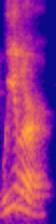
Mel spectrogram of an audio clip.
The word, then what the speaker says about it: Weiler: email really and uh my name uh is spelled w-e-i-l-e-r and a lot of people's but say wheeler because that's how it sounds but it's uh you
